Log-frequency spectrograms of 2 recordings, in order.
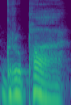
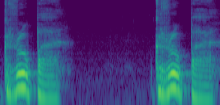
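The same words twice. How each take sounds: First: Grupa stressed on the final PA, drawn out; wrong-syllable stress. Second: Grupa with a strong, long GRU, then a falling weak ending; stressed first syllable. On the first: Teacher showing students a misplaced stress, final syllable stressed. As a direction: put the weight on the end of grupa, gru-PA. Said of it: "not grupa". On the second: Teacher modelling Russian stress for students, emphatic first syllable. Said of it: "nail down that stress". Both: Shown as a demonstration.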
